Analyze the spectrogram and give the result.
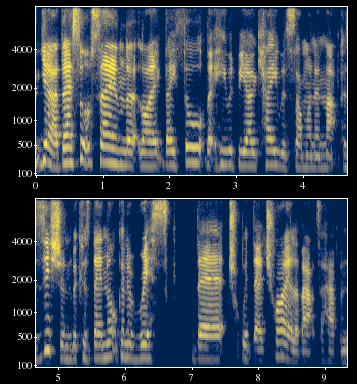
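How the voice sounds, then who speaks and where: A woman's voice: fairly low pitch, a little mellow. A woman streamer giving casual reaction commentary, chatty and full of ums as she retells events. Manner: chatty, many ums, retells with quoted lines.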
